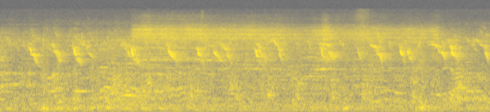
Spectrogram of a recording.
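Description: Faint, rapid chirping of small birds: short downward-sliding chirps, several a second, over a soft background hiss.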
